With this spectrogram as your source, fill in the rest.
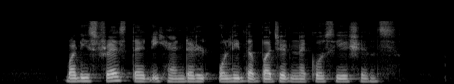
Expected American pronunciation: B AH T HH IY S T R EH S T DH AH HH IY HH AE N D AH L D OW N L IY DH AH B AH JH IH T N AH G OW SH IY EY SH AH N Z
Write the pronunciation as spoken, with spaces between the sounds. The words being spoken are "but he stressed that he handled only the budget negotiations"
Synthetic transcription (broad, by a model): B AH T HH IY S T R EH S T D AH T IY HH AE N D AH L D OW N L IY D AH B AH JH IH T N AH G OW S IY EY SH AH N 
